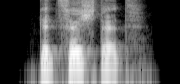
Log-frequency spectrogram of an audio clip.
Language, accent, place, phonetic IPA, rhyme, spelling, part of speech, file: German, Germany, Berlin, [ɡəˈt͡sʏçtət], -ʏçtət, gezüchtet, verb, De-gezüchtet.ogg
- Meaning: past participle of züchten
